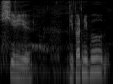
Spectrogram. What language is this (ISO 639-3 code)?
brx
